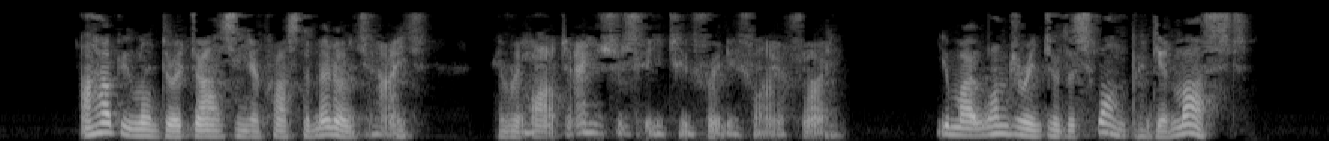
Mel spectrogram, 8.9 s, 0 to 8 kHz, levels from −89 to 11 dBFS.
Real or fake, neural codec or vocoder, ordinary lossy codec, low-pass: fake; autoencoder, 22.05 kHz, a latent of 192 numbers a frame, VITS, trained on one speaker; MP3, 24 kbps; 7.2 kHz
